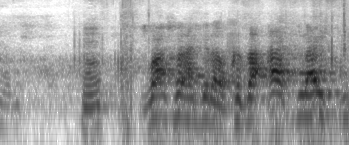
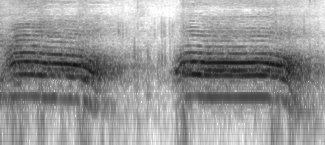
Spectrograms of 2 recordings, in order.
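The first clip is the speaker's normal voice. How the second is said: short loud cries of pain; pained scream; 4 semitones higher, 4 dB louder than usual. Real, not acted. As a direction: yelp as the arm is bent. Arm twisted, screams.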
